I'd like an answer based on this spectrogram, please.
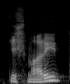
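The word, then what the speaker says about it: ճշմարիտ: Where instead of a D in Western Armenian, we used an unaspirated T in Eastern Armenian. So, let's review. The word for true in Western Armenian, it's chshmarit.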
